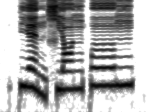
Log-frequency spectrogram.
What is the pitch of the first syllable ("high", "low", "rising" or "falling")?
falling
